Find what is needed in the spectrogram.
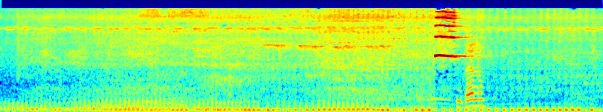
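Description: A motor vehicle's engine running steadily close by, a low pulsing sound. This is the vehicle hauling firewood along a rough dirt track.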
